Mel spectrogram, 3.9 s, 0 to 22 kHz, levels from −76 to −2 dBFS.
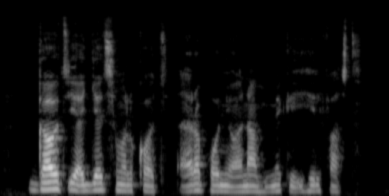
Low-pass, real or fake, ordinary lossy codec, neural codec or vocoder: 19.8 kHz; real; none; none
